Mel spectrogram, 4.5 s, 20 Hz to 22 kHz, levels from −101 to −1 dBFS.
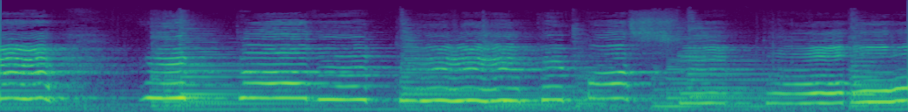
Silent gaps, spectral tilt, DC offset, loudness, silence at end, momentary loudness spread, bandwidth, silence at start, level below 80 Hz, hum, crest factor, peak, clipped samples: none; -4 dB/octave; under 0.1%; -25 LUFS; 0 s; 10 LU; 11.5 kHz; 0 s; -64 dBFS; none; 16 dB; -8 dBFS; under 0.1%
